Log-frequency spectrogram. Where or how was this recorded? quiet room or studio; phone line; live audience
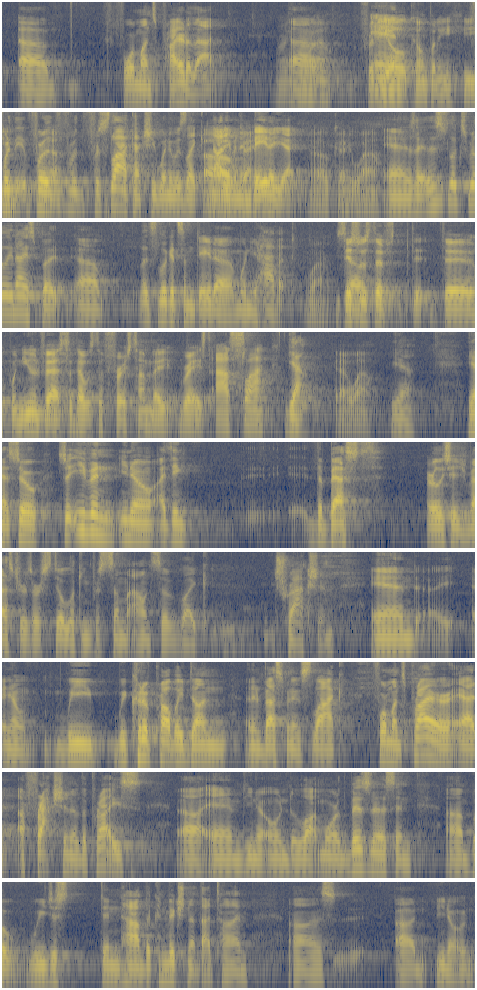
live audience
